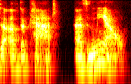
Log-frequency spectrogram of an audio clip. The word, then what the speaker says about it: 猫: this cat symbol is meow pronounced as meow Rising tone and Chinese we just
